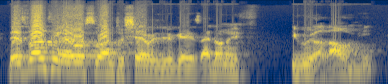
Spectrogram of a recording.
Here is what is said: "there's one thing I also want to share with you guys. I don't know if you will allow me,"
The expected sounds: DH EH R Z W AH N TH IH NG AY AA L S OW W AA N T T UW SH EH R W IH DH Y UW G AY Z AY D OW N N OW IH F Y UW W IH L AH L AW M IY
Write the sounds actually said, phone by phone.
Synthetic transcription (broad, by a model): DH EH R Z W AH N TH IH NG AY AA L S OW W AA N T T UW SH EH R W IH DH Y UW G AY Z AY D OW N N OW IH F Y W IH L AH L AW M IY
